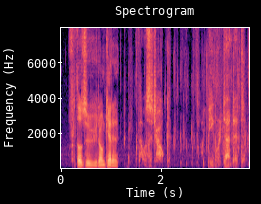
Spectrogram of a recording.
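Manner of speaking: whispering voice. Explaining a joke while playing a card game: whispering. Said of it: "I'm also whispering".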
